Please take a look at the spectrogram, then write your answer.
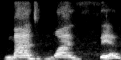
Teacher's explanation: make sure that you pronounce the S like Z because it's between two vowels. Instead of saying mademoiselle, it's mademoiselle, like Z.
